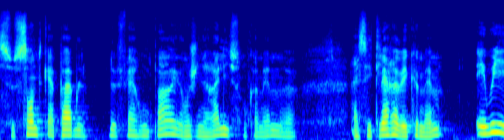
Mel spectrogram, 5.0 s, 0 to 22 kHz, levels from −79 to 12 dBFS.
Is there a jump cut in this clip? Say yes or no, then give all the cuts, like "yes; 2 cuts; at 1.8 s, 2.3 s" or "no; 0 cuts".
no; 0 cuts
